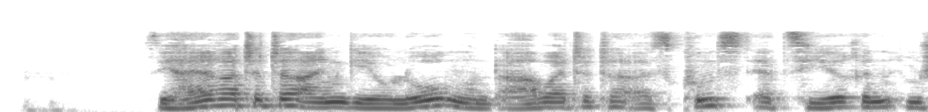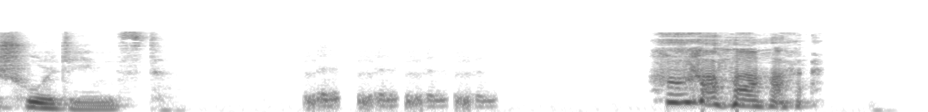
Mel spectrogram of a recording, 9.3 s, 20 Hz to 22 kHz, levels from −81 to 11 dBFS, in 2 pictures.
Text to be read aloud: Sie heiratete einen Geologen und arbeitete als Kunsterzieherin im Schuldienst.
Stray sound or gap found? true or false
true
